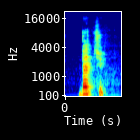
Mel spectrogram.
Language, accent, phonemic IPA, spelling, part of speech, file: French, Canada, /ba.ty/, battues, verb, LL-Q150 (fra)-battues.wav
- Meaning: feminine plural of battu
